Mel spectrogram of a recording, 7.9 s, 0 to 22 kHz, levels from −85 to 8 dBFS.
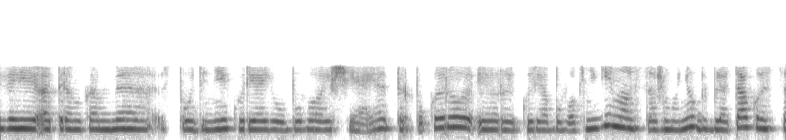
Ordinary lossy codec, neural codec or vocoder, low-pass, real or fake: Opus, 64 kbps; vocoder, 22.05 kHz, 80 mel bands, WaveNeXt; 3.6 kHz; fake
